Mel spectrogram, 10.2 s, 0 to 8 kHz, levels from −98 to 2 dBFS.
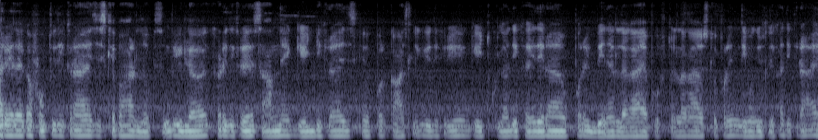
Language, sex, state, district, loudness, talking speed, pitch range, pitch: Hindi, male, Bihar, Darbhanga, -36 LUFS, 305 wpm, 100-105 Hz, 100 Hz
